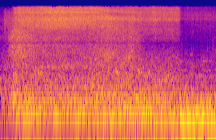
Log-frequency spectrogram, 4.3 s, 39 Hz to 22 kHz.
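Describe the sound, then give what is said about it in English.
The eight rocket engines of the Perseverance rover's jetpack fire during its descent to Mars on February 18, 2021, with a sudden, steady rumbling roar that stays loud and continuous, then swells even louder just before the end; no voices are heard. “and the jetpack's eight engines light up.”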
